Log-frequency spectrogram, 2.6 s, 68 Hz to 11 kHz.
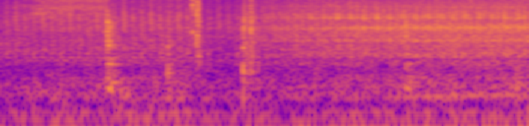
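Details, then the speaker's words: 1995 Daihatsu Hijet S110P EFI mini truck, automatic, 4WD, during an R-134a recharge at the low-pressure port: steady idle with sharp clicks and a brief surge as the A/C compressor clutch kicks in, compressor engaging normally. "اور جیسے ہی میں نے یہ کیا کہ اس نے بنیادی طور پر کمپریسر پر لات ماری"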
